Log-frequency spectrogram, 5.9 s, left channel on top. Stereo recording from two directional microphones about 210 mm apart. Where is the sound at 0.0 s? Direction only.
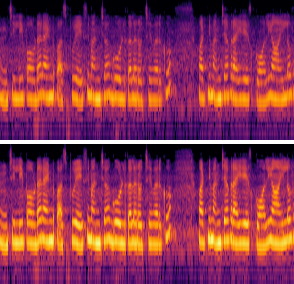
20° right (ahead or behind).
